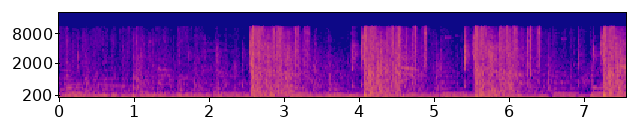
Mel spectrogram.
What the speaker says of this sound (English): some of them only use explosive rounds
